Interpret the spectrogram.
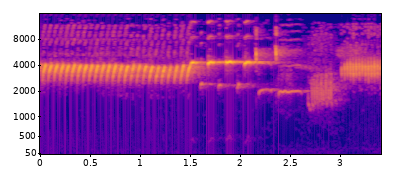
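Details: Atlantic canary song with a quick pulsing trill, then clear whistled notes at two pitches, a low buzzy rasp and a final rapid roll.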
